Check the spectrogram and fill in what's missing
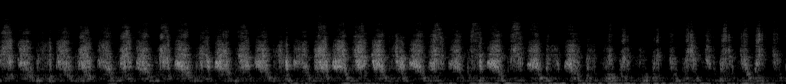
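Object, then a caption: Wax-coated scratch-art card scraped with a wooden stick. A wooden stick scratches the black wax coating off a scratch-art card page in a hardcover book lying flat, while one hand holds the page and the blue layer shows through. About 40 short, dry, raspy strokes follow at a fairly steady pace of roughly two to three per second, each centered around 1 kHz with a brief bright edge and almost no low end.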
